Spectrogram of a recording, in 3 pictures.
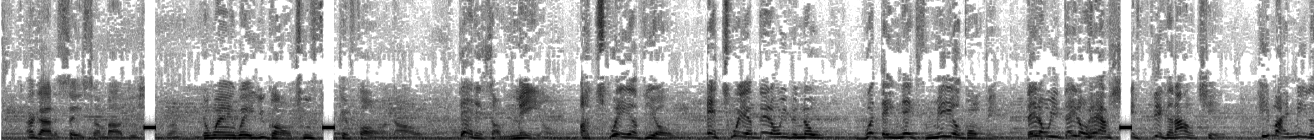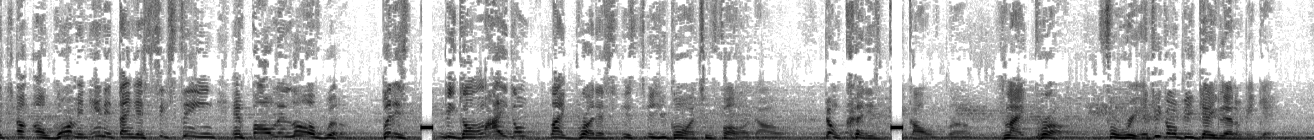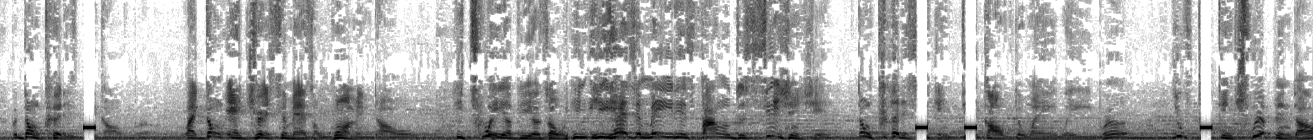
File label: Rant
